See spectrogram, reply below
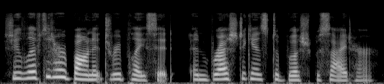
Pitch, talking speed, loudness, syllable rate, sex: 235 Hz, 220 wpm, -20 LUFS, 6.2 syllables/s, female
